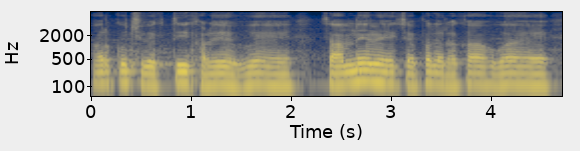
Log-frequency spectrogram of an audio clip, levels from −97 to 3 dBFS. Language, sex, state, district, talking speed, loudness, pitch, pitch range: Hindi, male, Jharkhand, Ranchi, 165 wpm, -17 LUFS, 110 Hz, 105-120 Hz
